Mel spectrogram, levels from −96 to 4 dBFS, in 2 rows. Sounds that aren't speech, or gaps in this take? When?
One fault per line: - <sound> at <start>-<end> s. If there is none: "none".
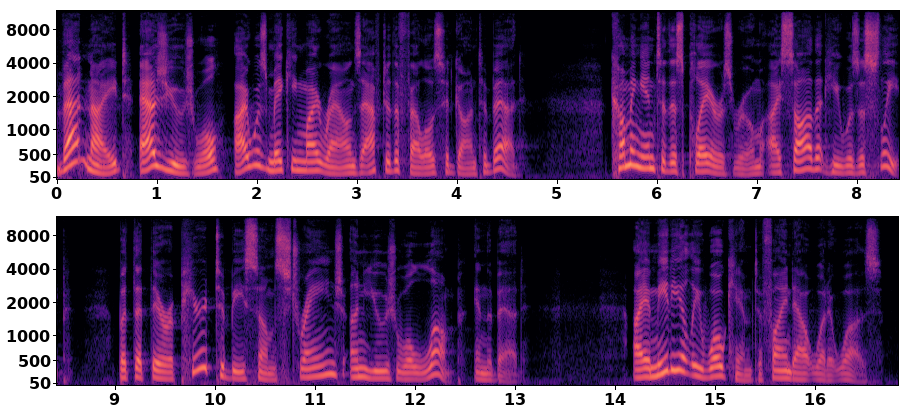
none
